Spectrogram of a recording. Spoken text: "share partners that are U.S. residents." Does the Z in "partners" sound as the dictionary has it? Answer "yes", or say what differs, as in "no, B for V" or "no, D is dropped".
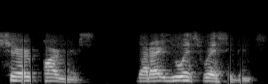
no, S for Z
